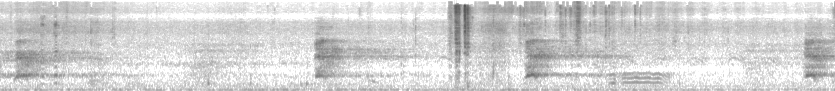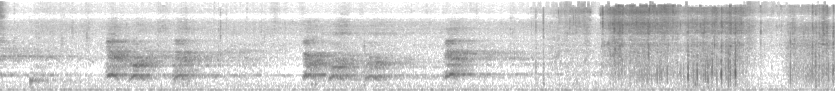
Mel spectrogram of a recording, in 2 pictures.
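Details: Seven-day-old Boer goat kids, out walking and hopping after their mother on a cold morning with unmelted snow; several short nasal bleats with stacked harmonics scattered through, rustling footsteps and a man talking quietly.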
